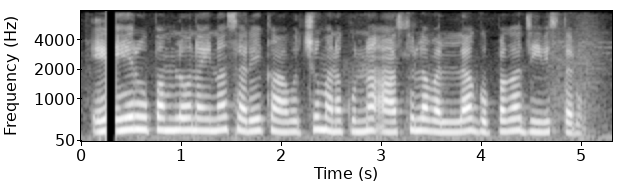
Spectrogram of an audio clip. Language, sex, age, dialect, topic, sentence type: Telugu, female, 25-30, Telangana, banking, statement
